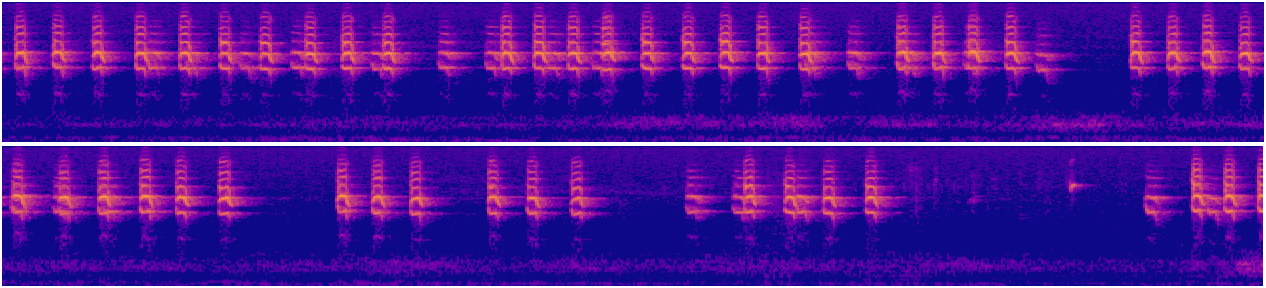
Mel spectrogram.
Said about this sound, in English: That loud, rapid one is the male. A fight call from the male.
